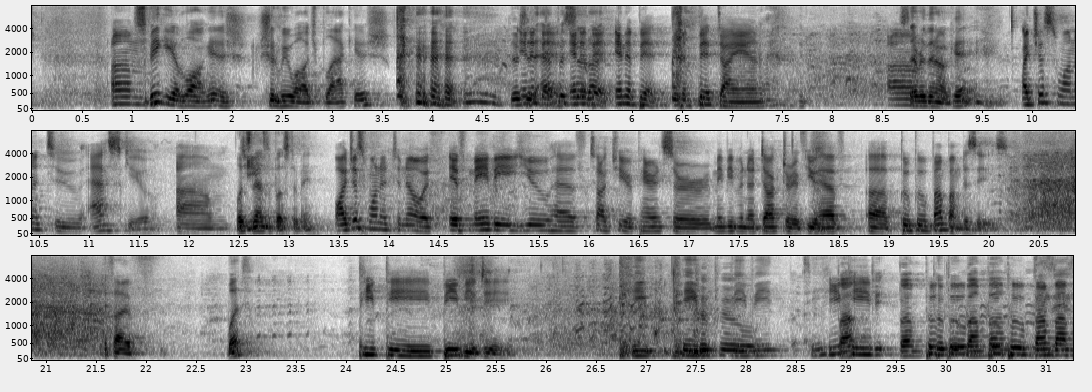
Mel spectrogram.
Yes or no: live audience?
yes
